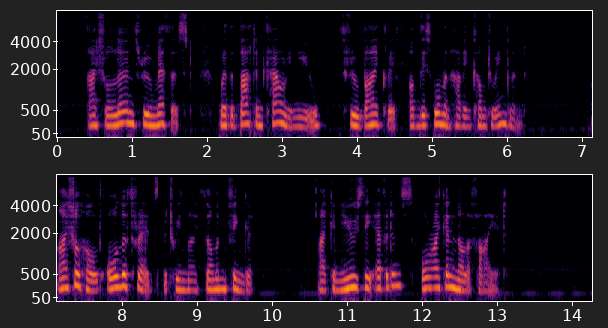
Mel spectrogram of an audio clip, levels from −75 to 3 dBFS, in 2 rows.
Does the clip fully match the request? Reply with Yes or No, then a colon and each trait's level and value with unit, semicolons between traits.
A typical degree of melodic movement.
Yes: average, 3.0 semitones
